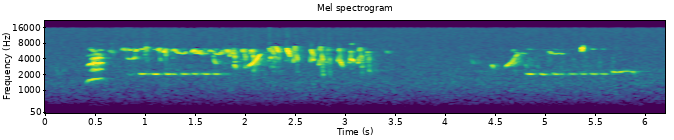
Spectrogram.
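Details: Chattering Varied Sittella feeding party, recorded around Kinchina, Mannum and Ferries McDonald: fast high twittering runs of notes in two bursts, with a lower, steady, drawn-out whistle running beneath each burst.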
